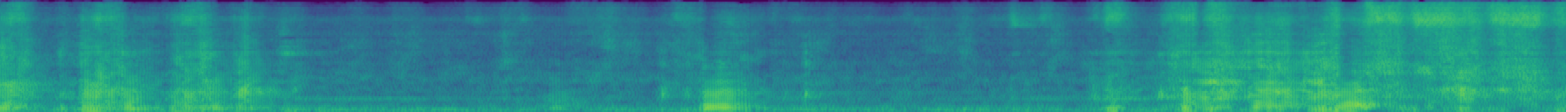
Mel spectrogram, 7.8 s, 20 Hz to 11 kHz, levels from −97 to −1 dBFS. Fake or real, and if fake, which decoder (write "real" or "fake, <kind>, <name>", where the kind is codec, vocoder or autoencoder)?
fake, vocoder, Vocos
